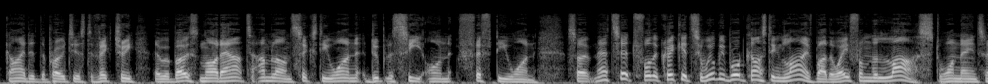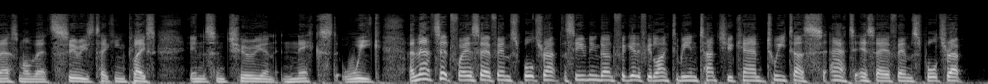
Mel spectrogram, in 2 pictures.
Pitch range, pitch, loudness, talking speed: 130-190 Hz, 150 Hz, -20 LUFS, 230 wpm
